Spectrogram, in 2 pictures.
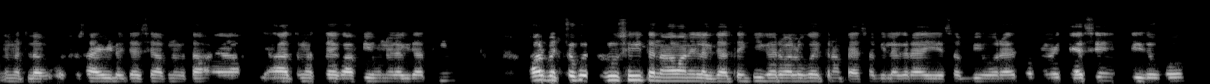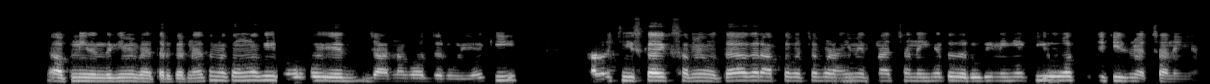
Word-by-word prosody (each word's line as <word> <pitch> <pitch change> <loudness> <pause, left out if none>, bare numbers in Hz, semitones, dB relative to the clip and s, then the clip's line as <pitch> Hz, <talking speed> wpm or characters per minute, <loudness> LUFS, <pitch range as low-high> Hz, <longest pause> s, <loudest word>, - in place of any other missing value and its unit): मतलब 140 0 -1 0.2
सुसाइड, 150 - +1
जैसे 150 0 -2
आपने 145 0 -3
बताया 145 +1 -2 0.3
या 155 0 +3
आत्महत्या 150 0 -1
काफ़ी 145 +1 +2
होने 150 0 -6
लग 145 - -2
जाती 150 +4 -4
हैं 175 - -23 0.8
और 205 - +9
बच्चों 195 0 +4
को 210 0 +8
शुरू 195 0 +2
से 205 - +4
ही 205 - +6
तनाव 165 -3 +4
आने 160 0 +2
लग 145 -3 +2
जाते 140 0 +2
हैं 150 - -5
कि 165 -1 -2
घरवालों 150 -1 +1
का 155 - +1
इतना 150 0 -6
पैसा 135 +2 -3
भी 145 +1 -11
लग 145 0 -2
रहा 145 - +2
है, 145 - 0
ये 140 - 0
सब 140 -2 -9
भी 150 - -4
हो 145 0 -2
रहा 145 0 0
है, 150 - -2
तो - - -9 0.2
मैं - - 0
कैसे 170 +3 +1
चीज़ों 155 -1 -2
को 160 0 +1 0.9
अपनी 165 +1 +3
ज़िंदगी 155 0 +2
में 160 -1 +1
बेहतर 140 -1 0
करना 145 +1 -2
है, 155 - -1
तो 195 - -6
मैं 180 - 0
कहूँगा 185 +1 +1
कि 195 +1 +2
लोगों 170 -2 -3
को 180 +1 +1
ये 170 -2 +4 0.3
जानना 145 +1 -1
बहुत 150 0 -3
ज़रूरी 135 -1 -8
है 155 +2 -4
कि 190 0 -2 0.8
हर 165 +1 +4
चीज़ 180 -2 0
का 180 - +11
एक 175 -1 +5
समय 165 -1 -3
होता 150 +4 +1
है, - - +5
अगर 185 0 +2
आपका 170 +1 -3
बच्चा 175 +2 -5
पढ़ाई 165 -2 -3
में 170 - -4
इतना 170 +1 -7
अच्छा 170 +1 -8
नहीं 165 -1 -5
है, 175 - -2
तो 180 +1 -1
ज़रूरी 165 +2 -1
नहीं 170 +1 -5
है 175 - -2
कि 190 +3 -3
वो 185 0 +5
किसी 270 - -11
चीज़ 165 -1 -1
में 155 - -1
अच्छा 140 - -2
नहीं 130 -1 -12
है। - - -22
155 Hz, 220 wpm, -21 LUFS, 145-175 Hz, 0.9 s, का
